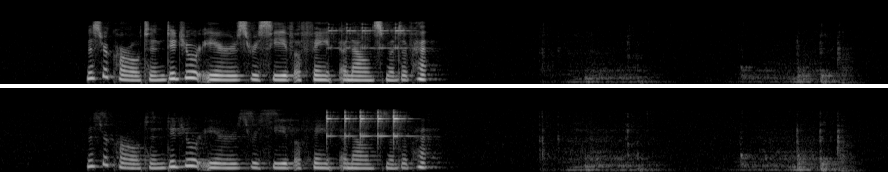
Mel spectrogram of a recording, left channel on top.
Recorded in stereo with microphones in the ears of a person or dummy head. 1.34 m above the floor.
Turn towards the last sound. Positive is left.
turn(degrees=-30)  # may be behind; listen again after turning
